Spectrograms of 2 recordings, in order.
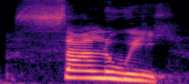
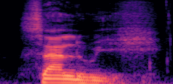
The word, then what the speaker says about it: Saint Louis: Saint Louis. Saint Louis.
